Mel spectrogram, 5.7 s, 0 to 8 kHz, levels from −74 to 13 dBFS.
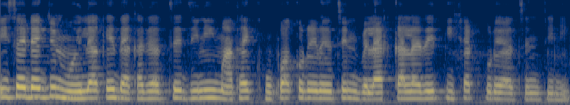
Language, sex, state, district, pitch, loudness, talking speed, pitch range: Bengali, female, West Bengal, Malda, 205 Hz, -16 LUFS, 220 wpm, 195-220 Hz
